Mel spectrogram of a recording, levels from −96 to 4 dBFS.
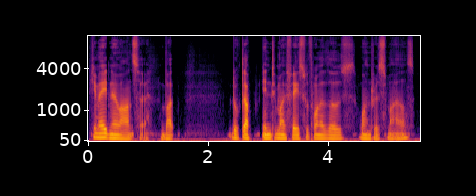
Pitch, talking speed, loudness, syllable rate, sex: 110 Hz, 175 wpm, -22 LUFS, 5.5 syllables/s, male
